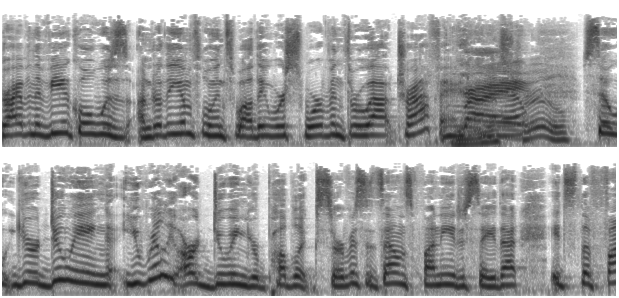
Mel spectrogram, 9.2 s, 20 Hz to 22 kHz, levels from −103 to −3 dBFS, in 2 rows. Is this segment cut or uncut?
uncut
